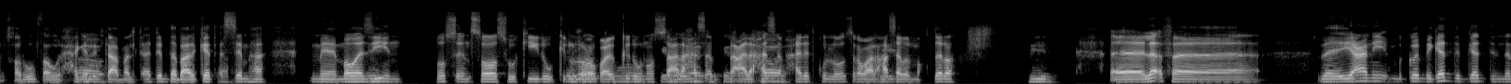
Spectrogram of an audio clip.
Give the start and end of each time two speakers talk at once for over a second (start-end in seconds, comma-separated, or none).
5.7-7.9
